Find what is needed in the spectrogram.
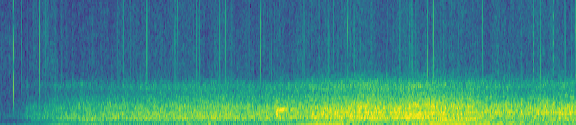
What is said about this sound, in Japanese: さあ、楽しい旅行に出発いたしましょう。エンジンの音も快調です。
